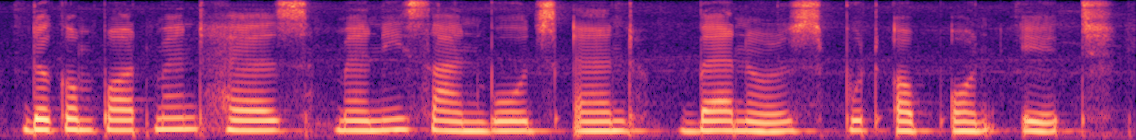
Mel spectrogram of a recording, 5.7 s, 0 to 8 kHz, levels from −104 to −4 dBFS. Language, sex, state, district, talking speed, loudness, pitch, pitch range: English, female, Assam, Kamrup Metropolitan, 115 wpm, -17 LUFS, 210 Hz, 200-220 Hz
